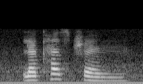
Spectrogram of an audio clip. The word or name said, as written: lacustrine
